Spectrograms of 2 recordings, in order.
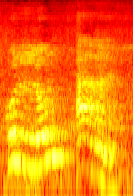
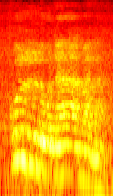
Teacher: ketika ada nun mati bertemu dengan hamzah ya, dan dia dari dua kata yang berbeda ya, maka dia dibaca naql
